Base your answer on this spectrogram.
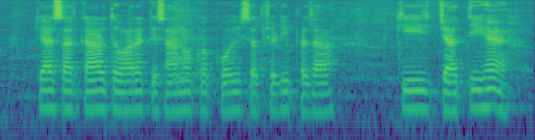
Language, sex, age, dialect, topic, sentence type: Hindi, male, 18-24, Marwari Dhudhari, agriculture, question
